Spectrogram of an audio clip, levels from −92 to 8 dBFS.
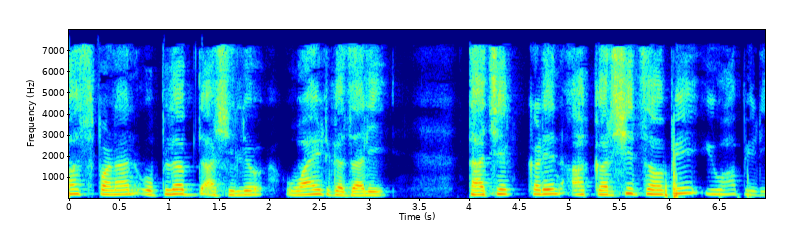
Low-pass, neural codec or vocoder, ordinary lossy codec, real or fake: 7.2 kHz; none; AAC, 32 kbps; real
